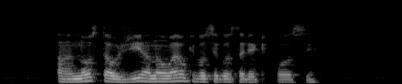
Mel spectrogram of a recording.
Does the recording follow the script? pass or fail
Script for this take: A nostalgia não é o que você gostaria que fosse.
pass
